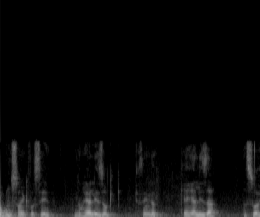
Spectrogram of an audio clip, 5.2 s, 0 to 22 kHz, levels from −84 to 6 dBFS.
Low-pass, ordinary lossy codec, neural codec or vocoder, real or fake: none; none; none; real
